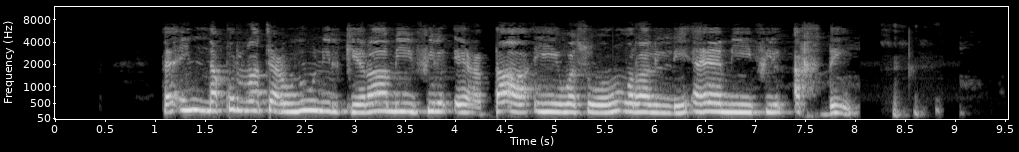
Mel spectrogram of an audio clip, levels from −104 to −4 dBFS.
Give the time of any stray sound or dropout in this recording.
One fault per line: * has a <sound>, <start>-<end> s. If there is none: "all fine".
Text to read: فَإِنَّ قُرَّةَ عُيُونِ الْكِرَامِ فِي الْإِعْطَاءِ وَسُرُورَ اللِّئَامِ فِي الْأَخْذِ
* has a laugh, 8.3-8.9 s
